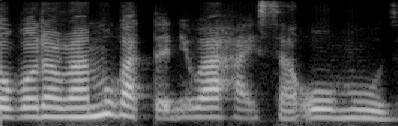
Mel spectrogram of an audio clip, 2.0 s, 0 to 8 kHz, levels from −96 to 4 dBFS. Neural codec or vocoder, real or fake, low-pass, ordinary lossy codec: codec, 16 kHz, 0.5 kbps, X-Codec, HuBERT features, trained on LibriSpeech; fake; none; none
